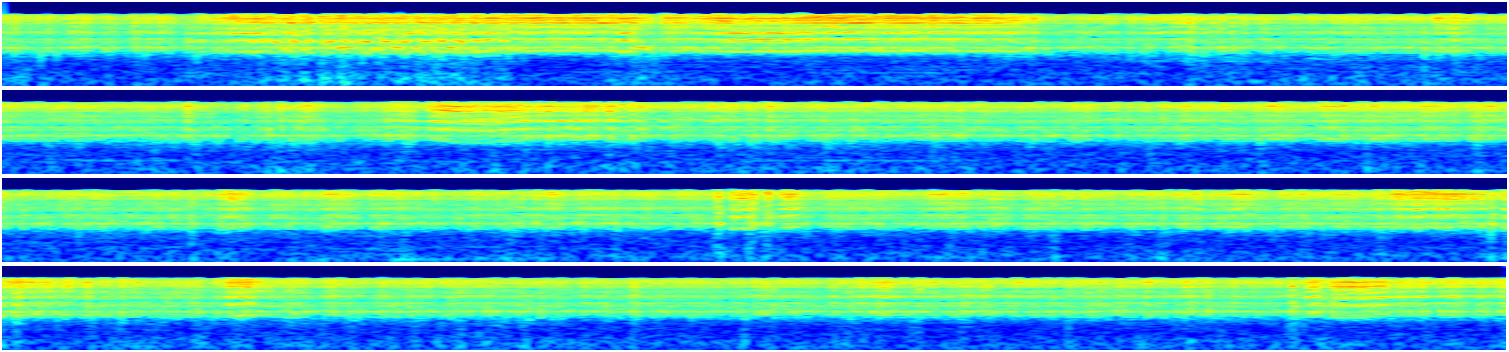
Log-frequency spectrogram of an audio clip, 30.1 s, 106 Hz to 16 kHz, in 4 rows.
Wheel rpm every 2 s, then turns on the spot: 230, 210, 220, 230, 230, 220, 240, 230, 230, 240, 230, 230, 230, 230, 230.
none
